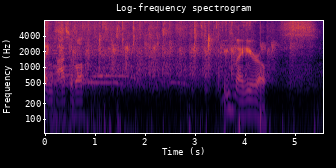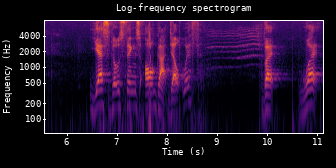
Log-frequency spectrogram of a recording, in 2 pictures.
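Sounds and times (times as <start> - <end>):
audience applause and cheering: 0.0 - 4.7
speech: 0.4 - 1.2, 3.6 - 4.6, 6.5 - 8.7, 9.9 - 11.1.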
